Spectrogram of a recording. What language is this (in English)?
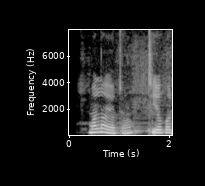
Luo (Kenya and Tanzania)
